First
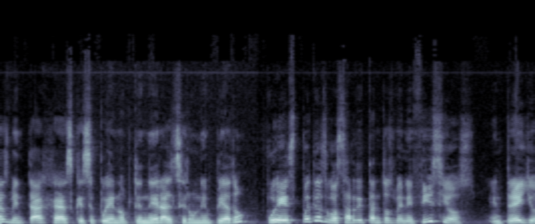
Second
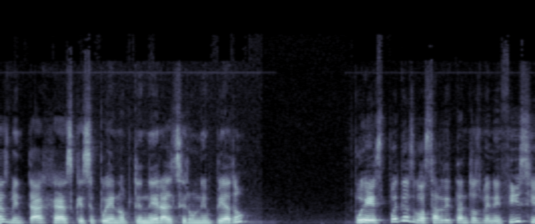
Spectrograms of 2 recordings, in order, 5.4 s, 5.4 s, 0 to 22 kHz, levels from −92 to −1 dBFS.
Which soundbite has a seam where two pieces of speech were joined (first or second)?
first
